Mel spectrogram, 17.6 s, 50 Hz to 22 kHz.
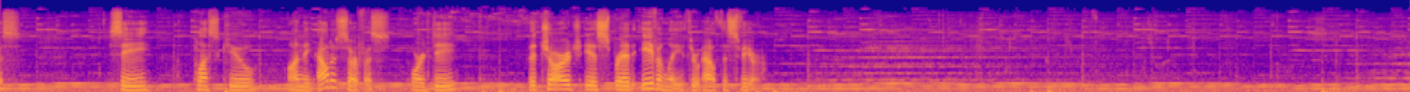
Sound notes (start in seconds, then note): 10.4 whispering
